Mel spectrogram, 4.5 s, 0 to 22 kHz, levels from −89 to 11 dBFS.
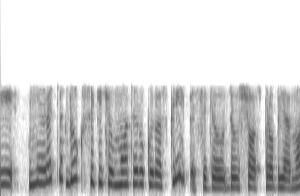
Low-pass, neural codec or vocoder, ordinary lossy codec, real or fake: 3.6 kHz; vocoder, 22.05 kHz, 80 mel bands, HiFi-GAN; AAC, 32 kbps; fake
